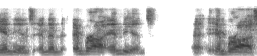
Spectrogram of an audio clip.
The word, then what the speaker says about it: Embera: And then Embera Indians, Embera is spelled E-M-B-E-R-A, Embera.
